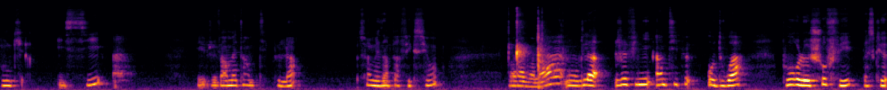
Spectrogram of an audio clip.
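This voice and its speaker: A woman talking casually through her morning makeup routine on camera, hesitant and full of fillers, sometimes dropping to a whisper, filmed with her phone. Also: fairly high pitch. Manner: hesitant, many fillers, slips into soft whispers. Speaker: makeup vlogger. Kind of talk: casual makeup tutorial chat.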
